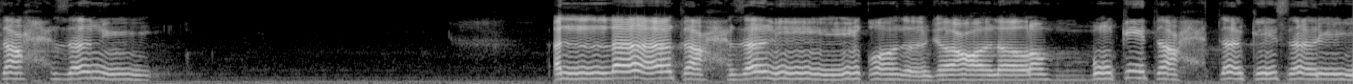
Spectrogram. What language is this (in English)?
Arabic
